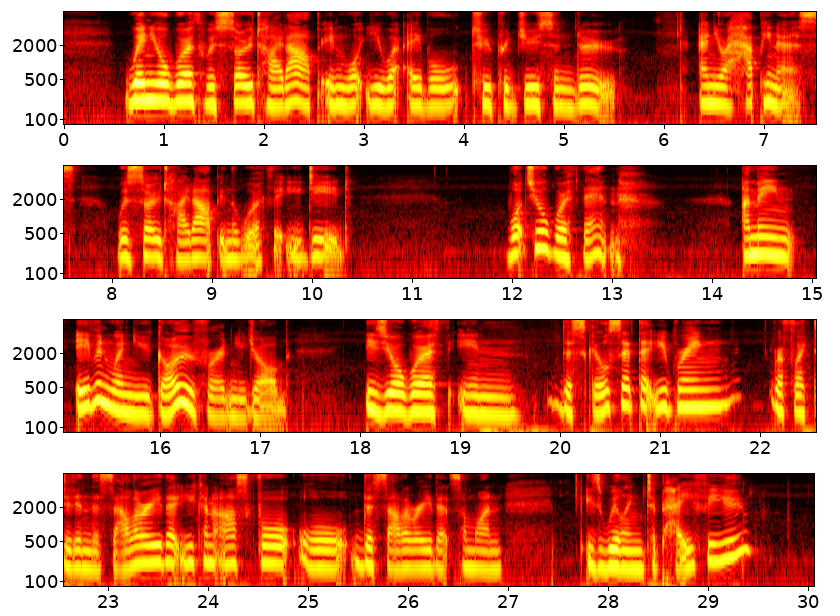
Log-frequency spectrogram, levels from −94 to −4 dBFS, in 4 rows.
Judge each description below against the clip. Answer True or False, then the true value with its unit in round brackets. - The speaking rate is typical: True (145 wpm)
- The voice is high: True (195 Hz)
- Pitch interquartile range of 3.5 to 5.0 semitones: False (3.1 semitones)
